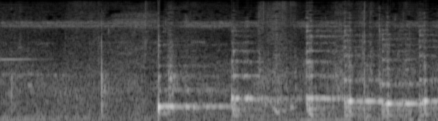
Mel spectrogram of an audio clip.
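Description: Background music: after a quiet start, plucked string notes begin about one and a half seconds in, one note at a time at about two a second, in a slow melody.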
